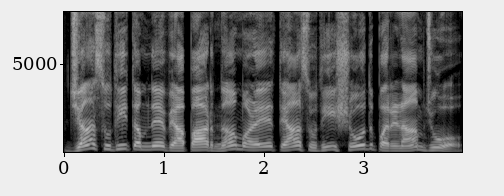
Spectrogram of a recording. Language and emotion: Gujarati, neutral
